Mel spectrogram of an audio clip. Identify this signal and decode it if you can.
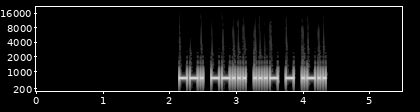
Morse code, heard as a keyed tone, about 31 wpm, 700 Hz. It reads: G7VTL
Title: DXCC-100 Call Signs - 5 Characters - Repeated 3x - 30wpm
